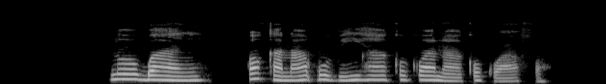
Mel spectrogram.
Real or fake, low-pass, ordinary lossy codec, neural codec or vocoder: real; 7.2 kHz; none; none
